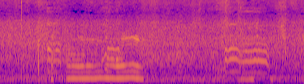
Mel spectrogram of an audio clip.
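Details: Punky, a female house dog, talks to her toy chicken with a steady nasal moan of about a second, then a pause and a softer, shorter whine, against a low background hum.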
